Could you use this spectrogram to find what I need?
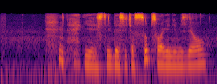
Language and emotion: Russian, positive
